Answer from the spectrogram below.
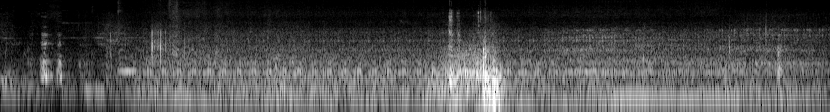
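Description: A car engine hums steadily, swells into a brief louder rush around the middle as the vehicle pulls off, then settles into a lower, quieter drone as it drives away.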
